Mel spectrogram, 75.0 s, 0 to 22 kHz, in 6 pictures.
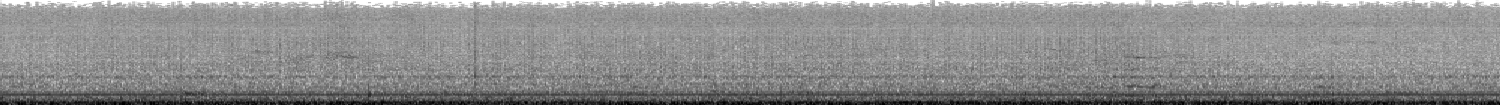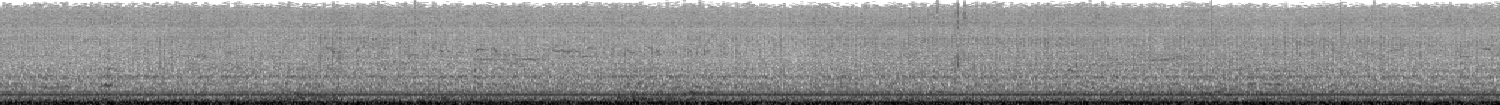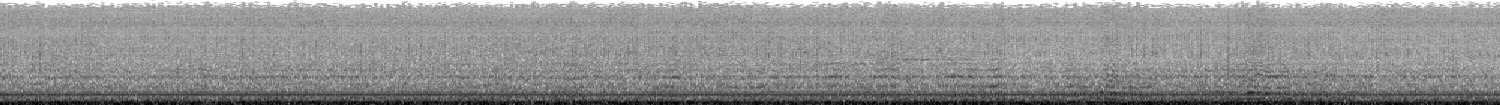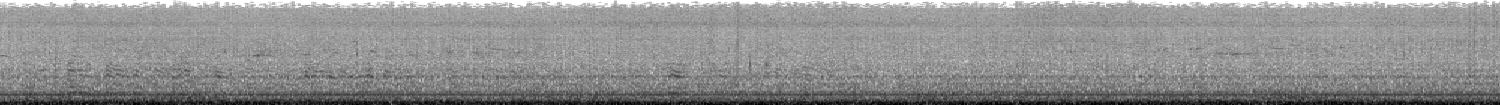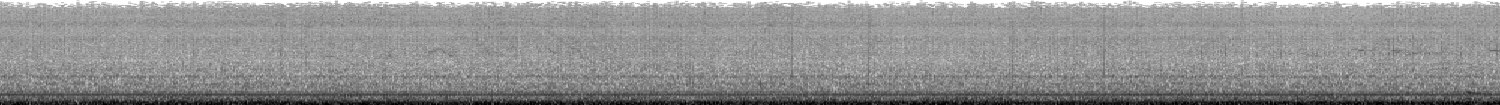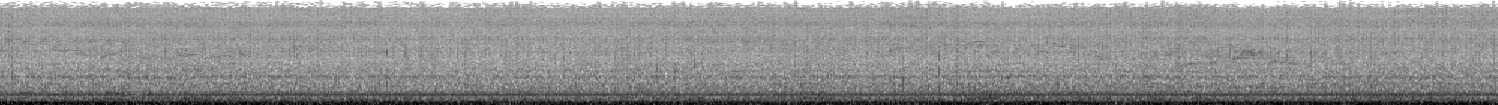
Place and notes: Courcelles, Belgique - Worrisome power station
Worrisome sound of a power station. Surprise at 2:40 mn, and apocalypse beginning at 3:43 mn !
Courcelles, Belgium, 3 June 2018, ~14:00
